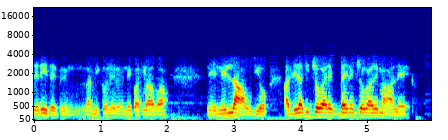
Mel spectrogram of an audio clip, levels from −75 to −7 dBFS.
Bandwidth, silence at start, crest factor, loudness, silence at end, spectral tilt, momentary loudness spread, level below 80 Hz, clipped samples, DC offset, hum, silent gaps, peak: 4.3 kHz; 0 s; 18 dB; -21 LUFS; 0.35 s; -8.5 dB/octave; 12 LU; -50 dBFS; under 0.1%; under 0.1%; none; none; -2 dBFS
